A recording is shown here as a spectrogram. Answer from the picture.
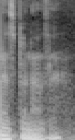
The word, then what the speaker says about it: Espinoza: Efren Espinoza.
